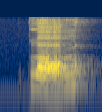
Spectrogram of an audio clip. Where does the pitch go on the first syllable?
low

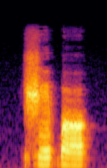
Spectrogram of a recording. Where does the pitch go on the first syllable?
low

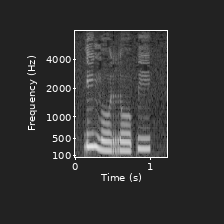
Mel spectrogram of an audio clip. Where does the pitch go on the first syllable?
high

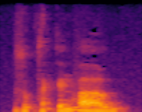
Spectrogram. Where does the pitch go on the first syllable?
low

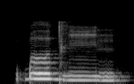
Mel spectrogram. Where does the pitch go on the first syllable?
high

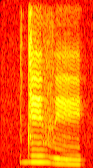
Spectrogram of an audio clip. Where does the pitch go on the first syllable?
high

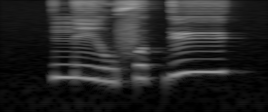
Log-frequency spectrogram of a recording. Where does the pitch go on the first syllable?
low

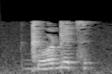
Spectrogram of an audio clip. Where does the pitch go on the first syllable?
rising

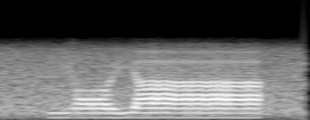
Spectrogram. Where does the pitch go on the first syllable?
high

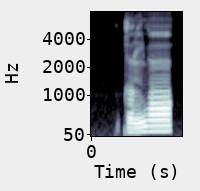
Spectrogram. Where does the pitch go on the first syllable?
rising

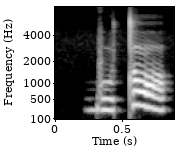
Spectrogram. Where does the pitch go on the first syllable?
low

